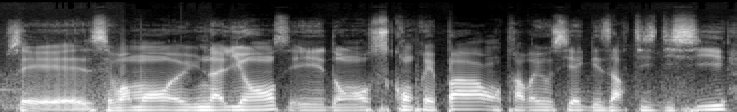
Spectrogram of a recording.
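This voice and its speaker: A man with a lowish voice, a rapper earnestly promoting his group's projects outdoors. He speaks with small hesitations, and there is a faint noise behind him. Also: normal speed, a little mellow. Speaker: rapper guest. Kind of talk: promotional talk.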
